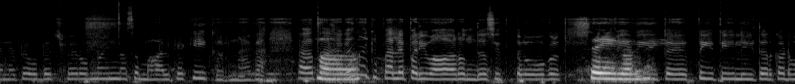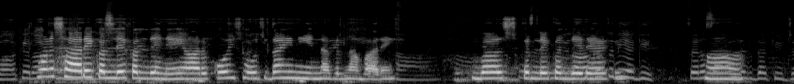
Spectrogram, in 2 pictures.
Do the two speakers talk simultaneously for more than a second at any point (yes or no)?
yes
